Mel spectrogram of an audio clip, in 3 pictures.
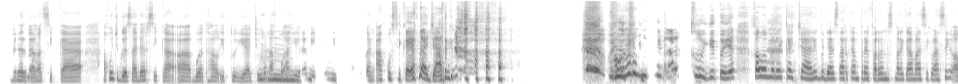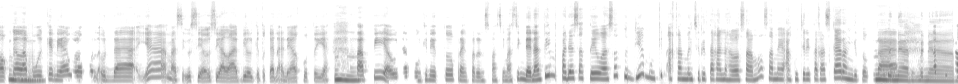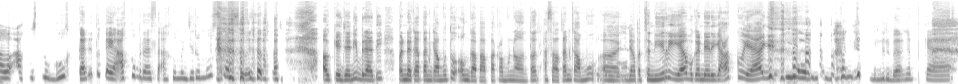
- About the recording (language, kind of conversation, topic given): Indonesian, podcast, Bagaimana pengalaman kamu menemukan kembali serial televisi lama di layanan streaming?
- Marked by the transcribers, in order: laughing while speaking: "Kak yang ngajarin"; laugh; tapping; laughing while speaking: "Padahal"; laughing while speaking: "Oke"; in English: "preference"; in English: "preference"; laugh; laughing while speaking: "sebenarnya juga"; laugh; laughing while speaking: "banget"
